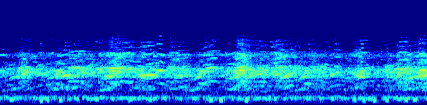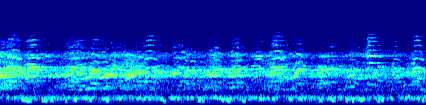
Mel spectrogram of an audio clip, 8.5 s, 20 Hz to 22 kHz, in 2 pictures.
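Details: Canada geese in a large flock honking constantly during the first sunset splashdown of the season at Sapsucker Woods Pond as migration begins, 5 October 2019; many overlapping nasal honks rise and fall over a low rumbling background.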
